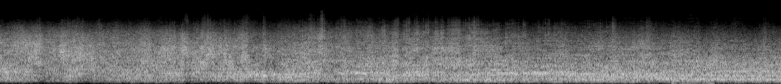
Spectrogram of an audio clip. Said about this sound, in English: We got one of the Blue Angels solos doing a flyby here, a little roll, slow speed roll, gear extended.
